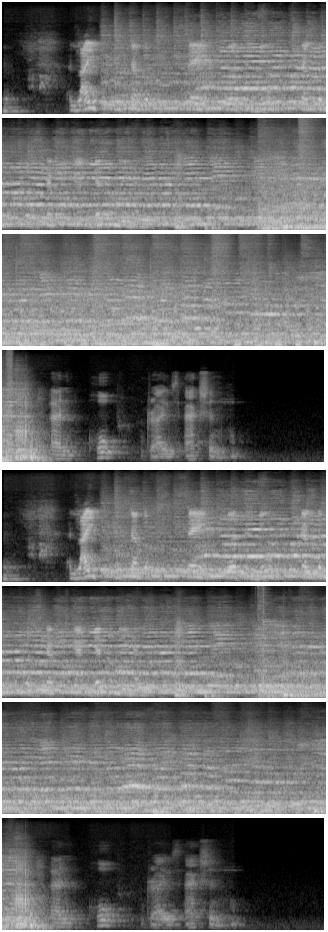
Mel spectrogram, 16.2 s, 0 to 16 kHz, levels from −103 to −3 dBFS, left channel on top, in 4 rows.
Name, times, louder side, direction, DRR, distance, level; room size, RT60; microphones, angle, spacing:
voice 1, 0.0-5.9 6.2-6.3 7.5-8.0 10.0-10.8 11.2-11.4 11.9-12.7, right 1 dB, 20° right, 5 dB, 1.0 m, -32 dB
sound 1, 1.2-12.5, right 1 dB, 5° left, 2.6 m, -28 dB
sound 2, 7.2-12.3, left 8 dB, 70° left, 0.3 m, -30 dB
Acoustic guitar / Strum, 7.2-12.1, right 4 dB, 85° right, 0.7 m, -41 dB
voice 2, 14.0-15.1, left 3 dB, 45° left, 6 dB, 0.9 m, -44 dB
7.3 x 6.0 x 4.7 m, 0.65 s
head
